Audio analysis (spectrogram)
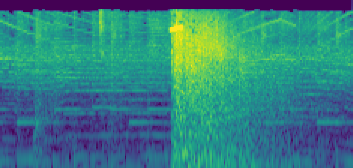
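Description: Plasma grenade detonation in the video game Halo Reach, a single loud booming blast that erupts suddenly after quiet ambience and rolls on, decaying over the next couple of seconds.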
